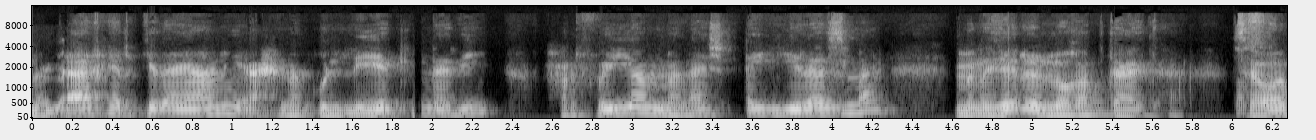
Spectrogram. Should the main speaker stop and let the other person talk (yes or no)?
no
